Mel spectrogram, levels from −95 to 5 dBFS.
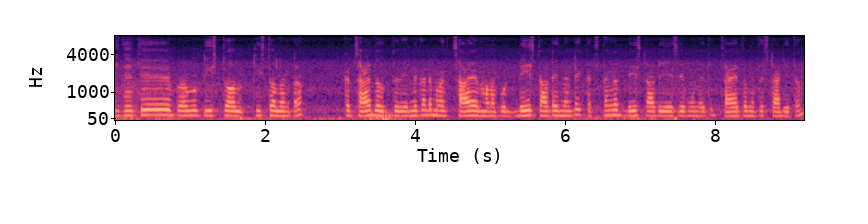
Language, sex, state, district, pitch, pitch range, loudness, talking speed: Telugu, male, Andhra Pradesh, Guntur, 165 Hz, 160-175 Hz, -16 LUFS, 150 wpm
